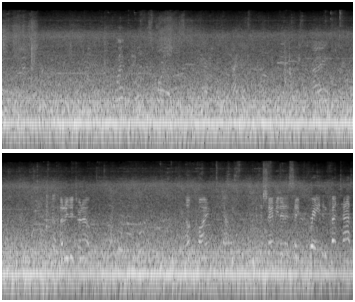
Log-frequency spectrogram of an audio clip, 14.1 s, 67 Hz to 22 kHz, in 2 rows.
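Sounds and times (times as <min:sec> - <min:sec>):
loud mechanical hum: 0:00.0 - 0:14.0
voices talking: 0:00.0 - 0:14.0.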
